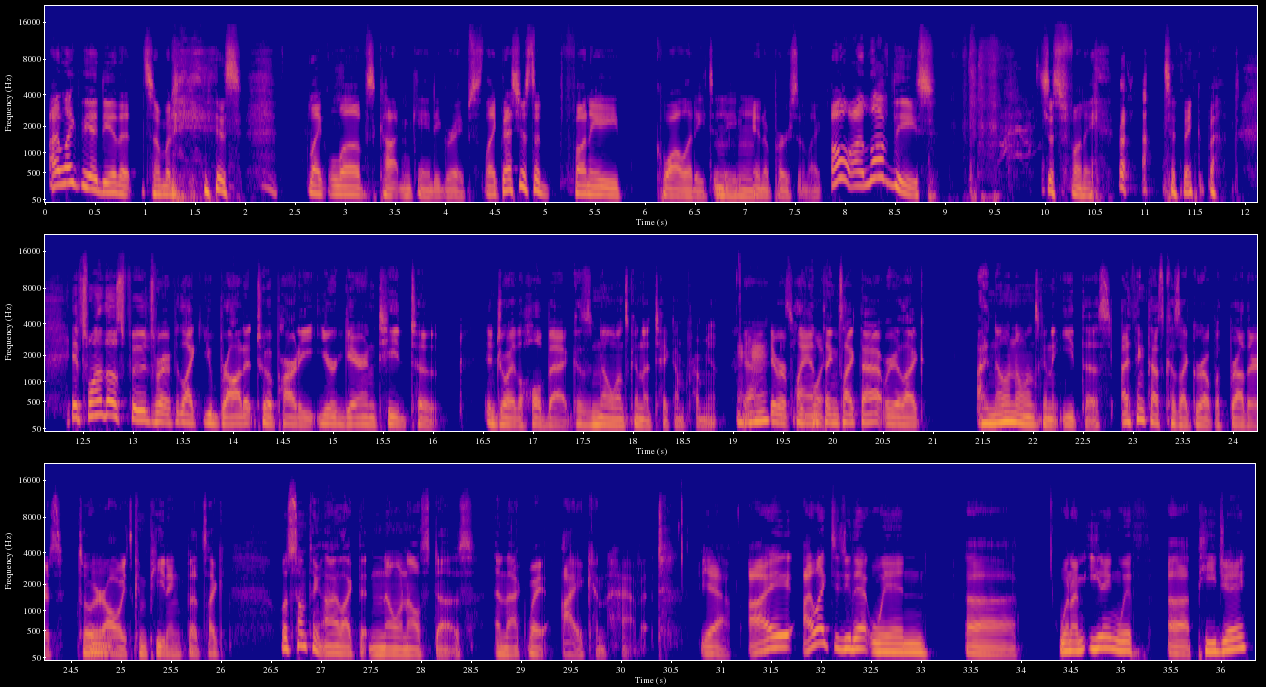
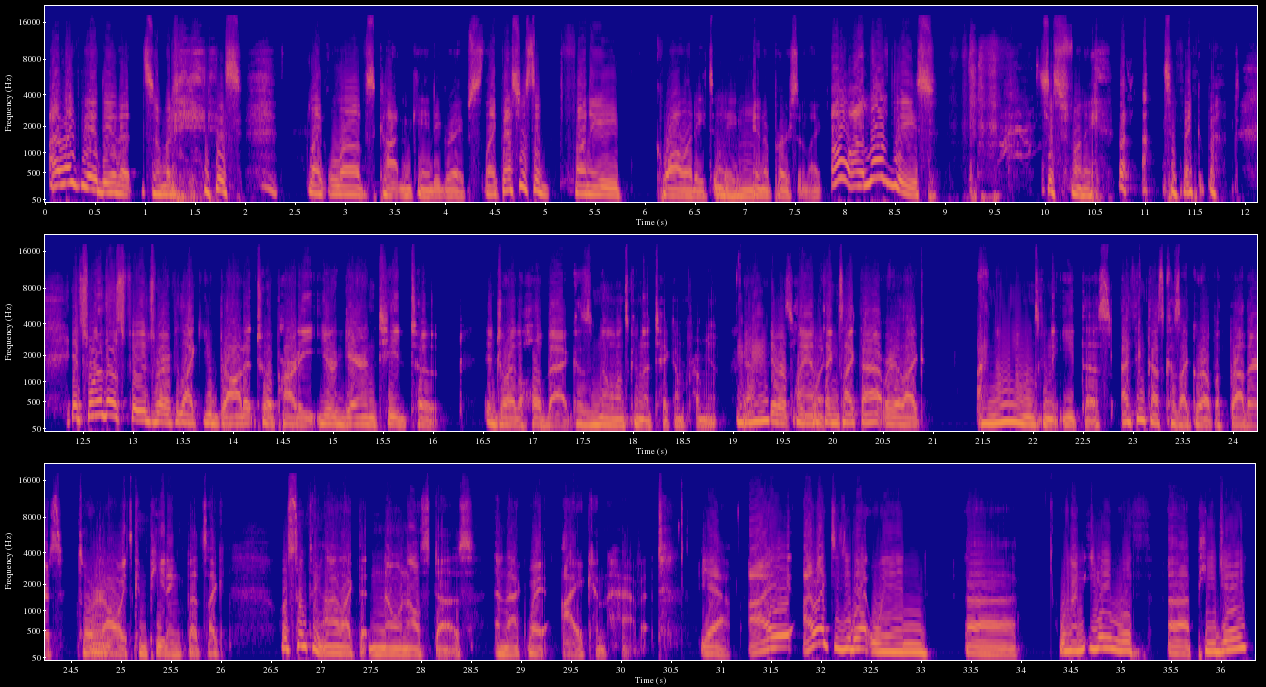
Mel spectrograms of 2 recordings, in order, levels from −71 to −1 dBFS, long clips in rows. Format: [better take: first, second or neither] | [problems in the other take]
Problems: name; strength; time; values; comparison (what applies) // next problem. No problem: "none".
first | distortion; heavy; 26% of the sound clipped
